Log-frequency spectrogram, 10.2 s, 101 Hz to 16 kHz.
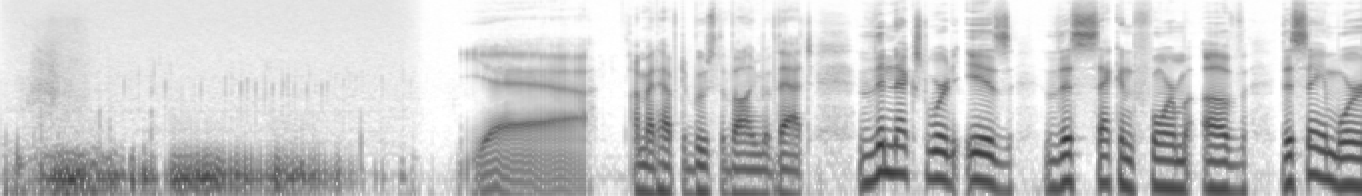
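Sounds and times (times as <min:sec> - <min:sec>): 
stomach growling in a low gurgling rumble: 0:00.0 - 0:03.1
speech: 0:03.6 - 0:04.2, 0:04.8 - 0:10.2.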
